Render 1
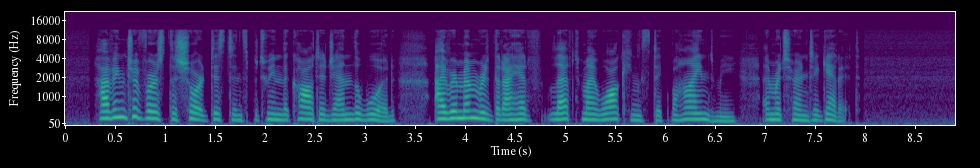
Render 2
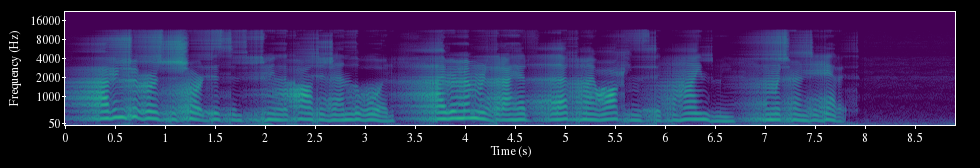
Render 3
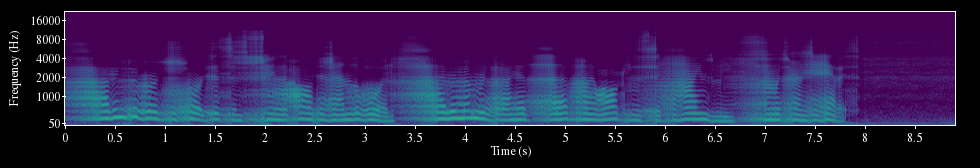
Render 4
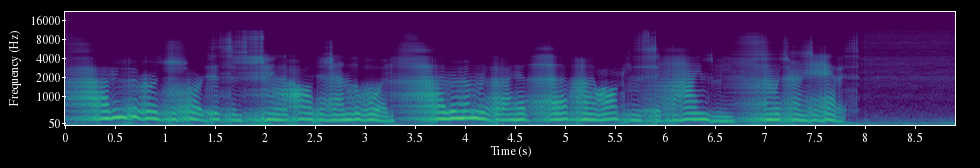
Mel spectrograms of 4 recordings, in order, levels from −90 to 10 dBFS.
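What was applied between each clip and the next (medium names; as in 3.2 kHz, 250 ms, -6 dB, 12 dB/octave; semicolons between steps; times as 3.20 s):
reverse spectral sustain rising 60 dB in 0.92 s; trim -7.5 dB
low-pass that closes with the level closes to 630 Hz, closed at -28.5 dBFS
bass shelf 280 Hz +10.5 dB; trim +4.5 dB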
